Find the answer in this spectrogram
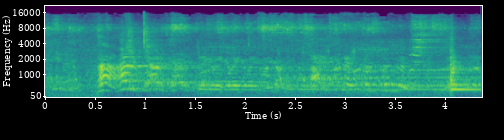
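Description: A man's voice making wordless, bark-like cries that start about half a second in, with one sharp clap about a second in and a longer held cry in the middle.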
